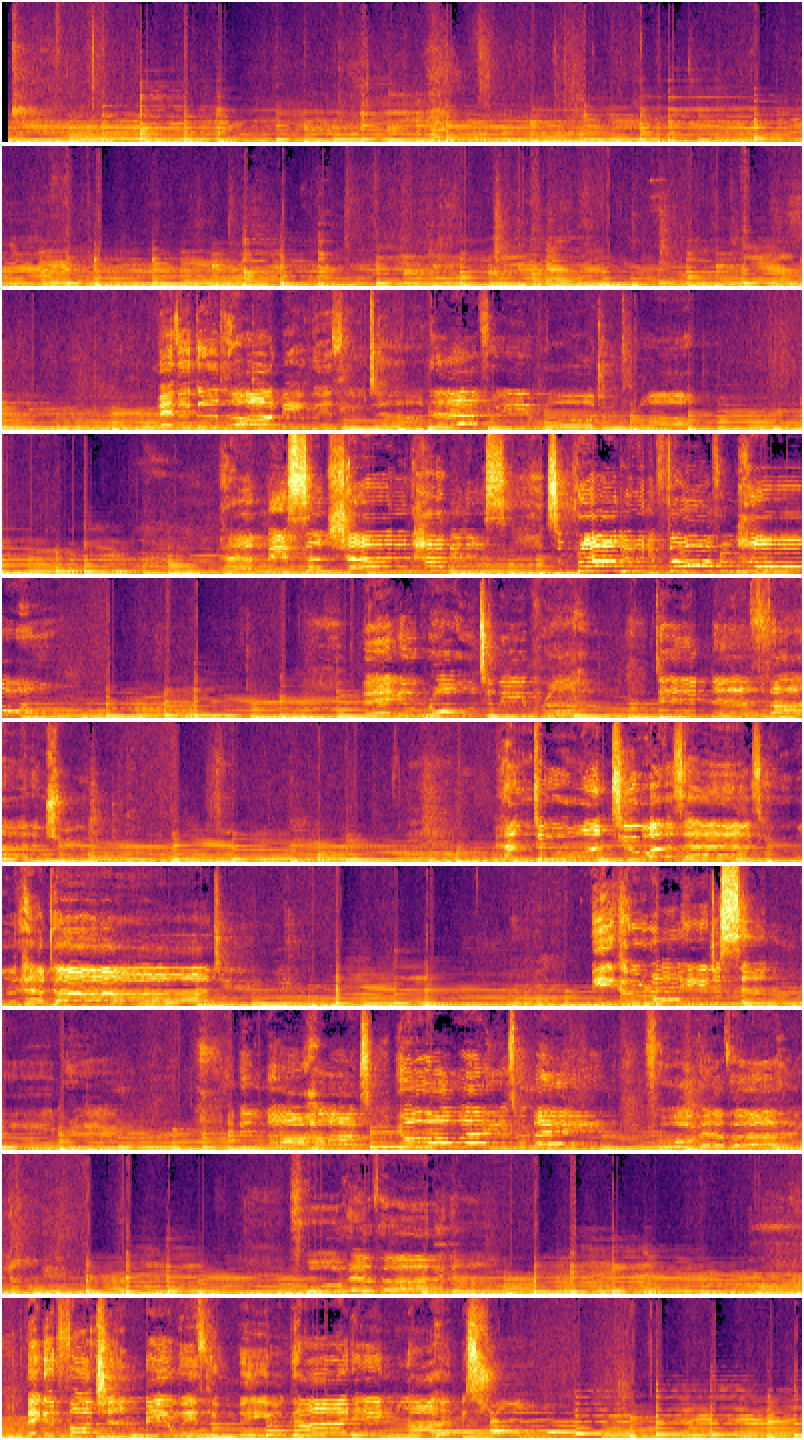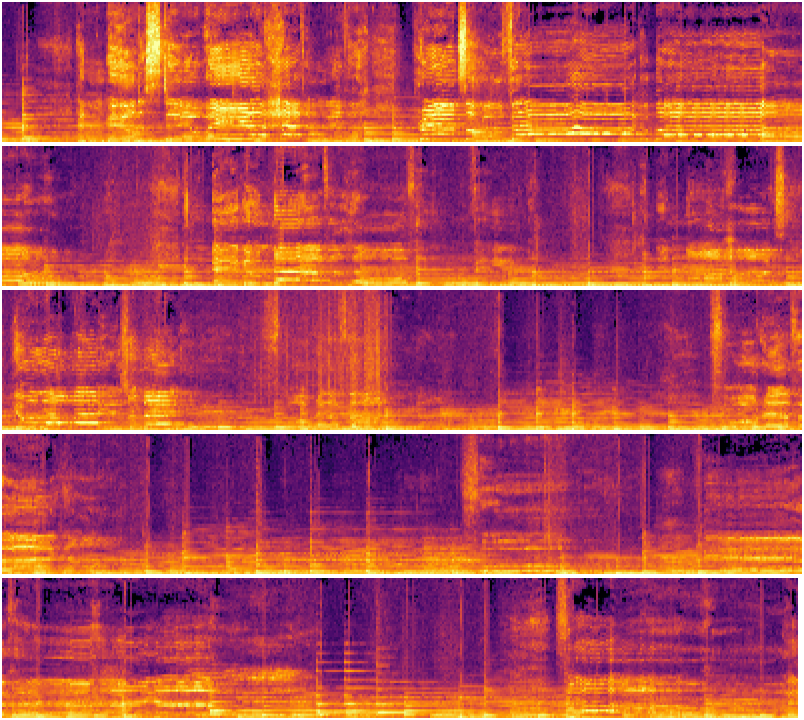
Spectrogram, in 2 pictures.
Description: Forever Young - Musical Performance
